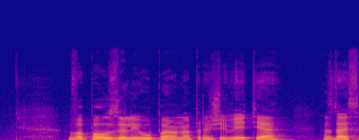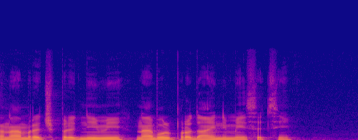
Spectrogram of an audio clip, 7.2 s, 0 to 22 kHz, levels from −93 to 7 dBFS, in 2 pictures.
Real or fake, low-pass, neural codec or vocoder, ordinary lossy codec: real; 14.4 kHz; none; none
